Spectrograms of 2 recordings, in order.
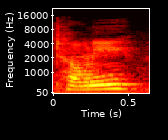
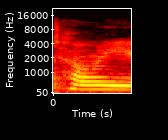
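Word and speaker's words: Tone: goes with her friend i think it's pronounced tony i'm not sure it's t-o-n-e who i'm not gonna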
